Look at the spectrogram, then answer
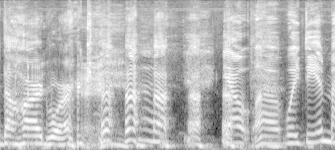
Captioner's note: laughing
